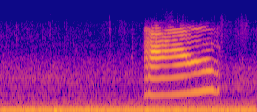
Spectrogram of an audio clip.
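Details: Stray black cat utters one clear meow lasting under a second, bright stacked harmonics gently rising in pitch, against a quiet low hum.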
